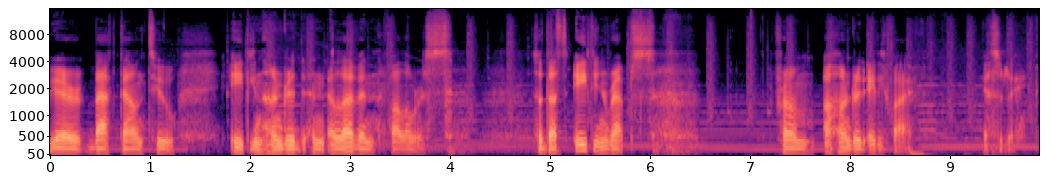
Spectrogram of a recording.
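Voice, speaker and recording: With music in the background, a man speaks fairly slowly at a fairly low pitch with fairly even intonation, the sound dry and close with no echo. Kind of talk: casual talk to camera. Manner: stutter.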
